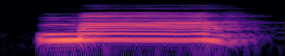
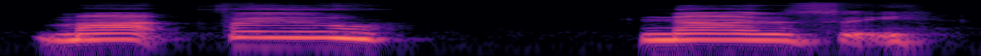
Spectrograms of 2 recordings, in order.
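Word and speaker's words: Machunazhe: Machunazi. Machunazi. Pronounced Matfu Nazi or something like that, was a Ponca chief and a Native American civil rights leader who successfully argued in the U.S.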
